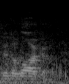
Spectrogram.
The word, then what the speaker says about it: vitiligo: spelled Vitiligo yeah it's spelled that but it's pronounced vitilago I was a medical student fair enough um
